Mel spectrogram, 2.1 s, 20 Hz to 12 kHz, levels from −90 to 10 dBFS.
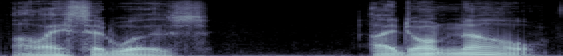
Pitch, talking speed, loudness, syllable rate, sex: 80 Hz, 200 wpm, -19 LUFS, 4.9 syllables/s, male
